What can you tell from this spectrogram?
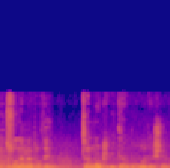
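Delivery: ordinary talk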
